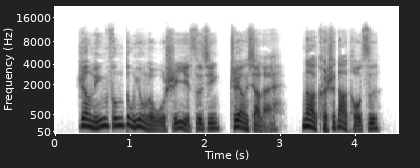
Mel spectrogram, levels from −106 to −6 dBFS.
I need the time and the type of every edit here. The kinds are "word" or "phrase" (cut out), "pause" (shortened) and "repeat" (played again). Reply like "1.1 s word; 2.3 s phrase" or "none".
2.3 s pause; 3.1 s pause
